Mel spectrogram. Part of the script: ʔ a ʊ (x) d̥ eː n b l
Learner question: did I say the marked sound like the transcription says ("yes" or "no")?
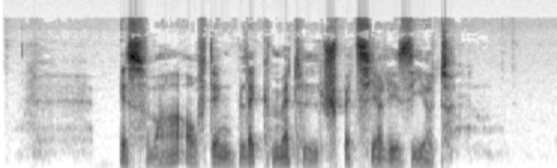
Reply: no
